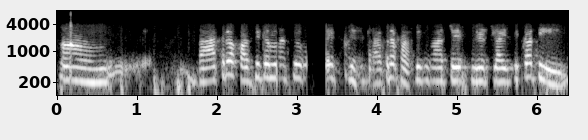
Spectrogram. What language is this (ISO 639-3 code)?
nep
